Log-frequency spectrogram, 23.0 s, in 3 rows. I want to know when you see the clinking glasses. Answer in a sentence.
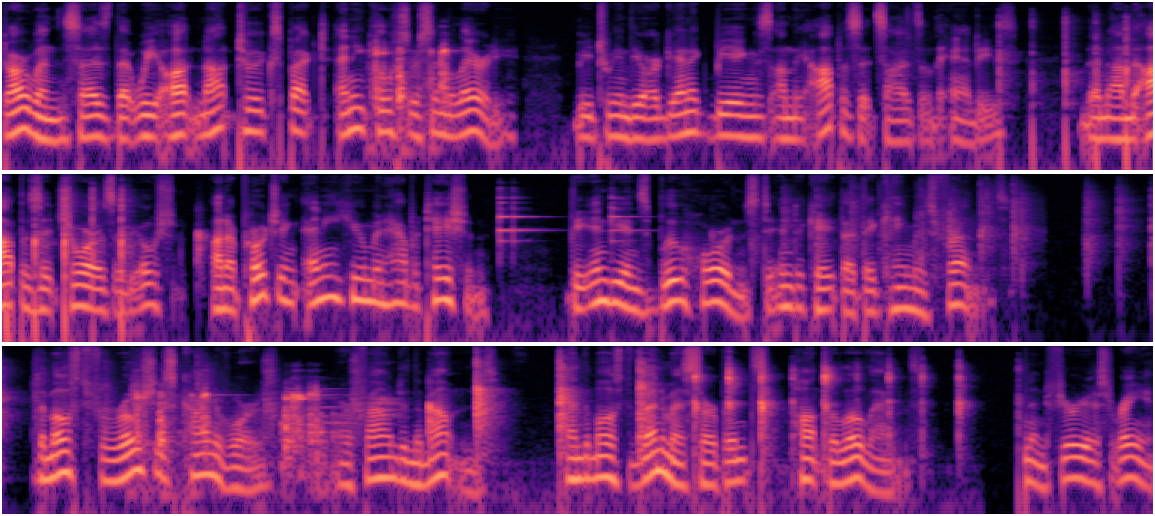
You can hear the clinking glasses from 2.4 to 3.0 s, from 10.9 to 12.0 s and from 16.1 to 17.7 s.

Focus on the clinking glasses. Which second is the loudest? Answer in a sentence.
The loudest moment of the clinking glasses is at 17 seconds.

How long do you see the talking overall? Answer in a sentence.
The talking can be heard for 21 seconds in total.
